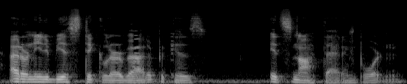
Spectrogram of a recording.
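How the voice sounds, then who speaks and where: A man's voice: deep voice, moderate pace, slight background noise. A man co-hosting a podcast, casually reviewing an audio drama with a rambling, laugh-filled way of talking. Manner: rambling, laughs often, restarts and hedges mid-thought.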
